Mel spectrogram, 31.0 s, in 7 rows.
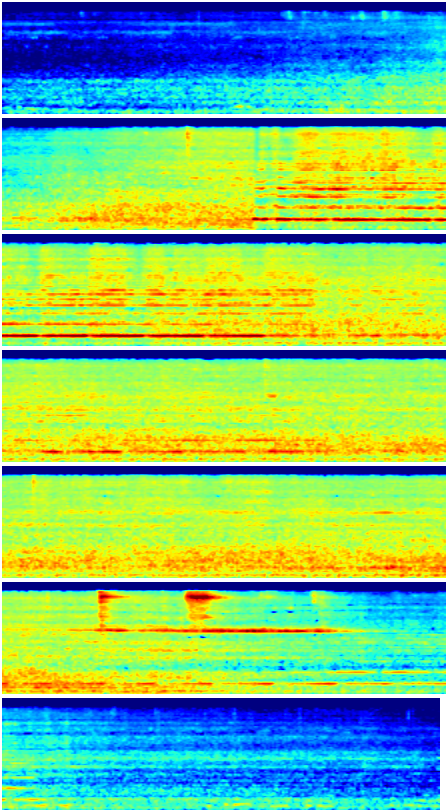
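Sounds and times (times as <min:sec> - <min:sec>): train wheels rumbling on rails: 0:00.0 - 0:31.0
locomotive horn blast: 0:06.9 - 0:16.4, 0:23.1 - 0:27.3
thin high squeal: 0:23.1 - 0:25.9.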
